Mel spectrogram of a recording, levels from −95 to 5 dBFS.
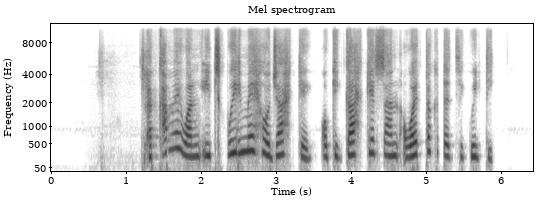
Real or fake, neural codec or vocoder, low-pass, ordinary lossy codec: fake; codec, 16 kHz in and 24 kHz out, 0.8 kbps, FocalCodec, streaming, 65536 codes; 10.8 kHz; Opus, 64 kbps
